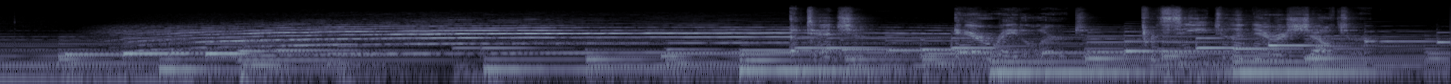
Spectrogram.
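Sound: air raid alarm siren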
